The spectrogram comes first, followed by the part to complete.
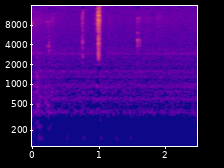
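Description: A single short, sharp click about a second in, with a couple of fainter ticks around it, over quiet room tone.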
